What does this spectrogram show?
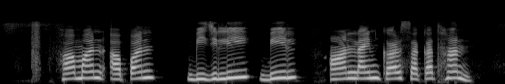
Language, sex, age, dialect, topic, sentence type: Chhattisgarhi, female, 18-24, Western/Budati/Khatahi, banking, question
